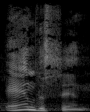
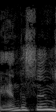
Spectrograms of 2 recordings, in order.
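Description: First: Falling and the sin; and the sin said as a plain statement; plain reading. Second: And the sin? rising on sin; sin stressed and rising, like a surprised question; questioning rise. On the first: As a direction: read and the sin flatly, falling at the end. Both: Shown as a demonstration. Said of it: "So it's".

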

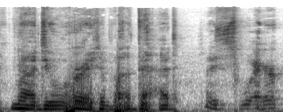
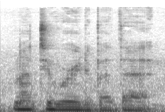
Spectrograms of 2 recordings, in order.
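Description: First: Much louder, protesting too much; mock insistent denial. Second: Said in the usual way. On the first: Insisting to the audience that I'm not worried, loud mock protest.

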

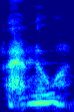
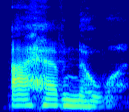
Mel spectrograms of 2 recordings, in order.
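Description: First: Near-whispered, soft repetition; hushed confession. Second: Low, understated admission; subdued confession. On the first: Paralytic confiding helplessness to Jesus, hushed confession. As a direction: let it sink to a whisper. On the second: Paralytic of thirty-eight years telling Jesus, subdued confession. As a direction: admit it with a lowered voice. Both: Retold or imitated.

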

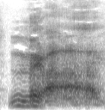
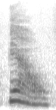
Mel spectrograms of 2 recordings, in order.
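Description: First: Hoarse sick meow imitation; imitating a cat with a cold. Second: High soft meow imitation; imitating a cat's usual meow; normal cat meow. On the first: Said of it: "this morning was like". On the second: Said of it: "like that".

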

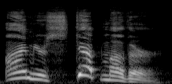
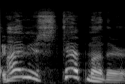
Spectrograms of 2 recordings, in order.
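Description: First: Slow, drawn-out, higher creepy announcement; eerie stepmother. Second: Slow, much higher creepy repeat; eerie stepmother. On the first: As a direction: stretch it out like a strange visitor. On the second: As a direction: say it slower and higher, insisting. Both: Retold or imitated. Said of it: "she goes".

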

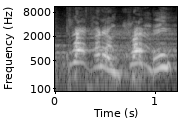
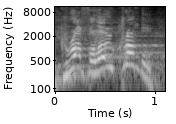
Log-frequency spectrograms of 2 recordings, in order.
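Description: First: High-pitched storybook alarm; alarmed Gruffalo. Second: Said in the usual way. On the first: A narrator's reading. Gruffalo repeating the mouse's threat, high mock alarm. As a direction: echo it back high, in mock horror. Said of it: "the Gruffalo said".

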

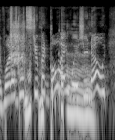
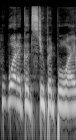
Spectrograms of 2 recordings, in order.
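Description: First: Put-on high baby talk to a dog. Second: Said in the usual way. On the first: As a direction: coo at the dog like a pet owner. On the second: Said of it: "repeated in dog voice".

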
